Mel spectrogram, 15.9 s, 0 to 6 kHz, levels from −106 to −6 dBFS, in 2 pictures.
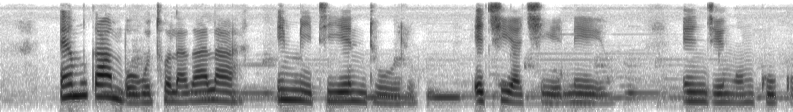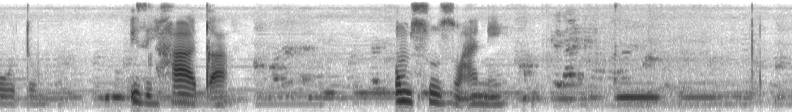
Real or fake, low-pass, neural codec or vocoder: real; 5.4 kHz; none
